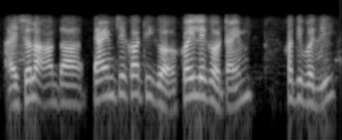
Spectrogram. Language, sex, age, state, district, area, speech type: Nepali, male, 18-30, West Bengal, Alipurduar, urban, conversation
